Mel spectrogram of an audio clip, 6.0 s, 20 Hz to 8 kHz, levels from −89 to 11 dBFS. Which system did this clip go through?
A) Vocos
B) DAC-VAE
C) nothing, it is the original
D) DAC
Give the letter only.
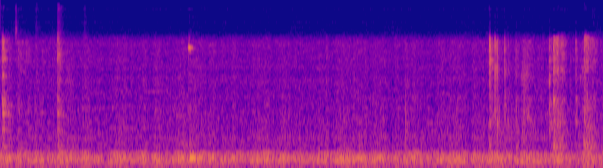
B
